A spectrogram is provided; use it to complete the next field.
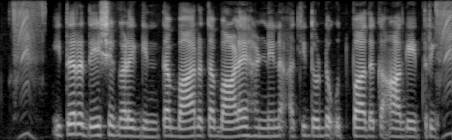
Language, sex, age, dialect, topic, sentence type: Kannada, female, 36-40, Dharwad Kannada, agriculture, statement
